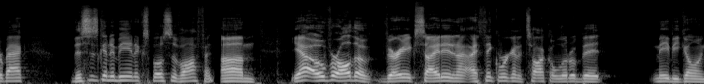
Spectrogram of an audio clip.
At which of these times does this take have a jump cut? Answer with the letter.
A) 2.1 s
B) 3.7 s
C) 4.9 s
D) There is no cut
A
